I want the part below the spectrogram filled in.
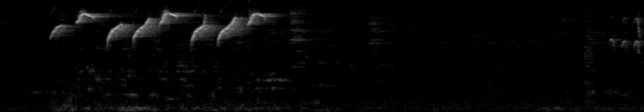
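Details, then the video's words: Cinereous tit lure call, a quick series of about eight high, sharply rising chips lasting two seconds, then quiet with a few faint chirps at the end. "Pancingan Suara pikat Burung gelatik batu"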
